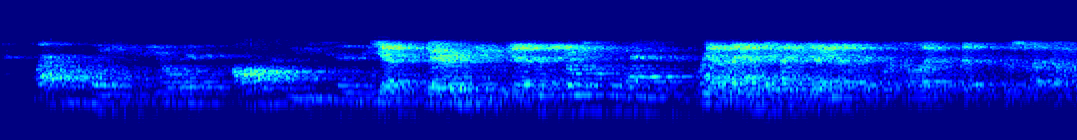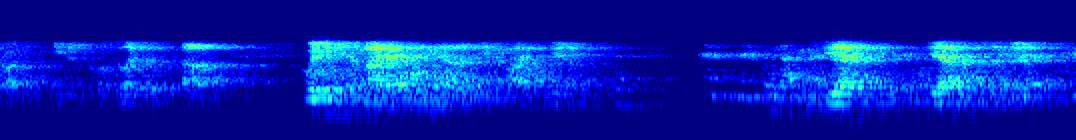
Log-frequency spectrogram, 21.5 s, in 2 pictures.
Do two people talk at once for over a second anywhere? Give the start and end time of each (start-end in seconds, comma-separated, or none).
3.7-5.7, 7.0-8.2, 13.8-15.4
